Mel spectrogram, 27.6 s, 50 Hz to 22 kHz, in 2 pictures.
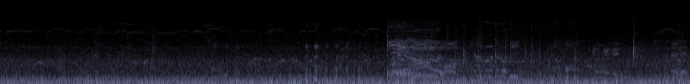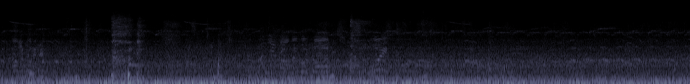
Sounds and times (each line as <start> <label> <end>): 7.0 Cricket match 16.0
